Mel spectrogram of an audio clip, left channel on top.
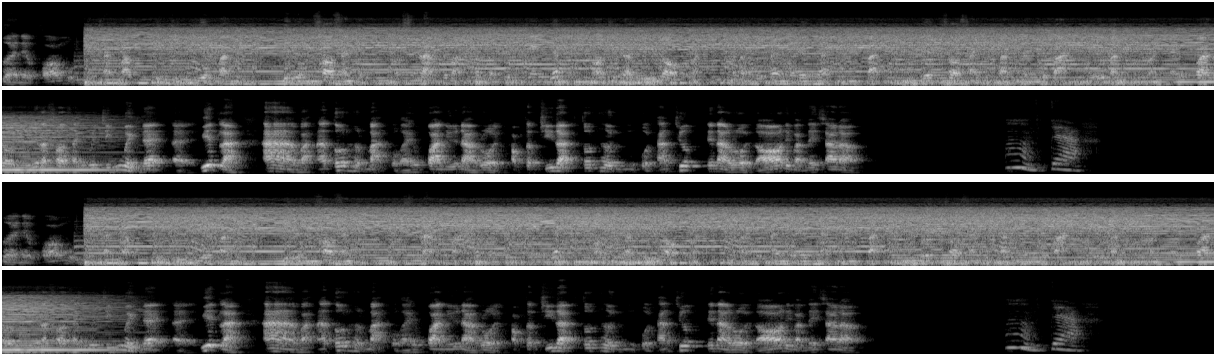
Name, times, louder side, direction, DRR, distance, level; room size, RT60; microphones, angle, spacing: voice 1, 0.0-20.7, left 3 dB, 60° left, 1.0 m, -26 dB
sound 1, 0.7-13.5, right 2 dB, 10° right, 0.4 m, -19 dB
voice 2, 8.2-9.2 22.1-23.1, left 1 dB, 20° left, 1.5 m, -38 dB
5.8 x 2.1 x 4.1 m
head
